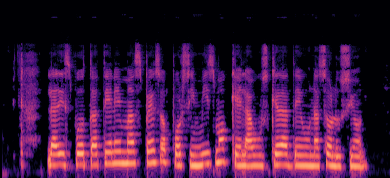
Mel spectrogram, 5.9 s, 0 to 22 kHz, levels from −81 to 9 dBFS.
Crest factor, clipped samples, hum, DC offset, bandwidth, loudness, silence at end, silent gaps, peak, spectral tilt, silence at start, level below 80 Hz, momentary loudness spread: 12 dB; under 0.1%; none; under 0.1%; 9 kHz; -13 LUFS; 0.35 s; none; 0 dBFS; -6 dB/octave; 0.3 s; -54 dBFS; 6 LU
